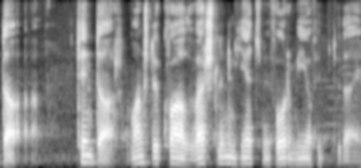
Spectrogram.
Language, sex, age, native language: Icelandic, male, 14, Icelandic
